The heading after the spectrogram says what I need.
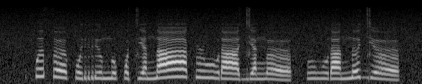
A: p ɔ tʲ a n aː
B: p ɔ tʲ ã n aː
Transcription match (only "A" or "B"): A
